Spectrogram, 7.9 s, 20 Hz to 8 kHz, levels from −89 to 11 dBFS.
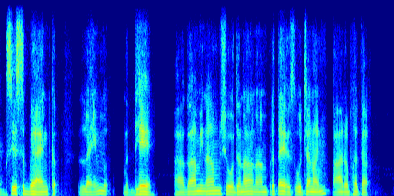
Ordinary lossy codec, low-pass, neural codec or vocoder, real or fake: Opus, 16 kbps; 7.2 kHz; codec, 16 kHz in and 24 kHz out, 0.8 kbps, FocalCodec, streaming, 65536 codes; fake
